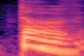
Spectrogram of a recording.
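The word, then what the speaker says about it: טוב: qui le bête mais le bête n'a pas de daguesse donc vu qu'il n'a pas de daguette ça se prononce dove Tov et Tov sûrement que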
